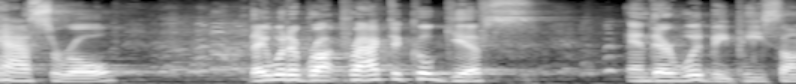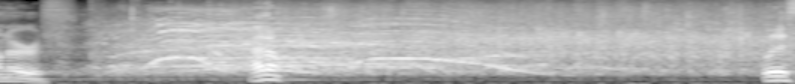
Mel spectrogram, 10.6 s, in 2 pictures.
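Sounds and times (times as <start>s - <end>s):
speech: 0.0s - 0.9s, 1.7s - 3.6s, 4.2s - 6.0s, 7.0s - 7.4s, 10.4s - 10.6s
audience clapping: 5.9s - 10.6s.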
